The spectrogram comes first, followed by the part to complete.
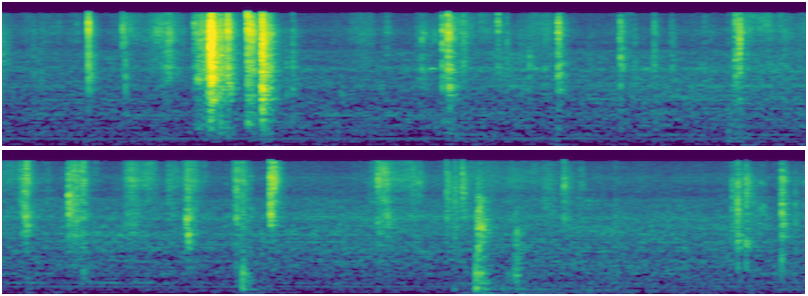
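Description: A tarot deck being shuffled and handled by hand: a string of light, irregular clicks and flicks of cards, the sharpest pair about a second in.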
